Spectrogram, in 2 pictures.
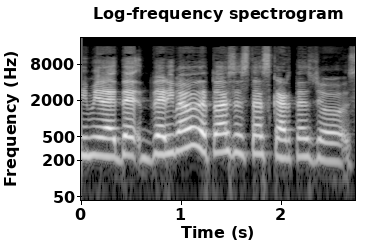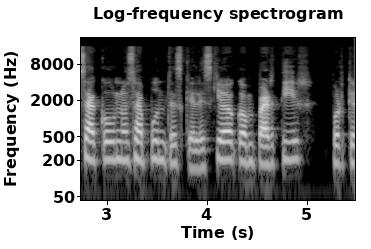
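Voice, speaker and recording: An ordinary speaking voice at a moderate pace, dry and close with no echo, over a quiet background. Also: woman. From Mexico, Puebla. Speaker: investigative commentator. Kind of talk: casual discussion.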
